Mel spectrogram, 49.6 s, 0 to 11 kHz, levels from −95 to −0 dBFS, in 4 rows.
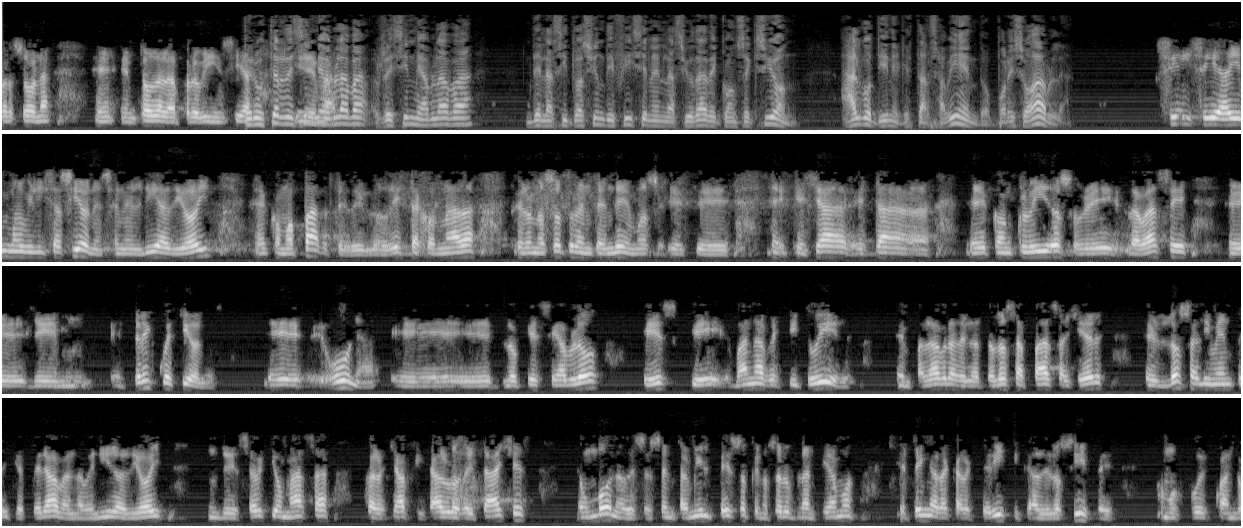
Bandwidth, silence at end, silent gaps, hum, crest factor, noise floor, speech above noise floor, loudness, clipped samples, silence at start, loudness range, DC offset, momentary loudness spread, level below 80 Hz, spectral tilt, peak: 8 kHz; 0 s; none; none; 20 dB; -64 dBFS; 43 dB; -22 LUFS; under 0.1%; 0 s; 9 LU; under 0.1%; 13 LU; -70 dBFS; -5.5 dB/octave; -2 dBFS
